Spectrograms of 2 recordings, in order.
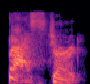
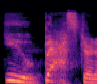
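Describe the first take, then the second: First: Louder hammed-up snap of the insult; mock angry shout. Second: Mock angry shout. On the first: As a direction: fling the insult in mock anger. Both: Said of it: "I shouted angrily".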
